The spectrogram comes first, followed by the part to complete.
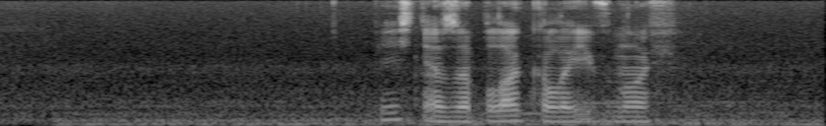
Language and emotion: Russian, neutral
